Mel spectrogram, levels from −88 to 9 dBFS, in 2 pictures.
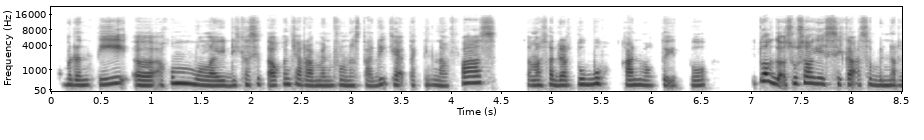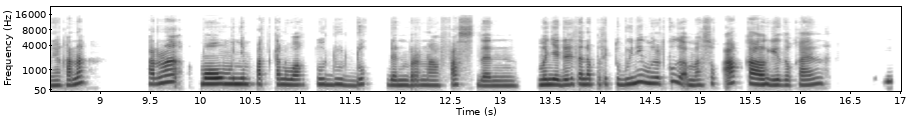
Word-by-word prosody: berhenti, 225 Hz, +5 st, 0 dB
eee, 200 Hz, -2 st, +2 dB
aku 210 Hz, +6 st, -5 dB
mulai 225 Hz, -8 st, +2 dB
dikasih 215 Hz, +4 st, -6 dB
tahu 200 Hz, -, +2 dB
kan -, -, 0 dB
cara 215 Hz, -4 st, 0 dB
mindfulness 195 Hz, 0 st, -4 dB
tadi 185 Hz, +5 st, -4 dB
kayak 220 Hz, -5 st, -2 dB
teknik 210 Hz, +1 st, -11 dB
nafas 280 Hz, +11 st, 0 dB, 0.4 s
sama 205 Hz, -1 st, -2 dB
sadar 210 Hz, -2 st, 0 dB
tubuh 235 Hz, +3 st, 0 dB, 0.2 s
kan 210 Hz, 0 st, +2 dB
waktu 200 Hz, 0 st, -7 dB, 0.2 s
itu, -, -, -15 dB, 0.6 s
itu -, -, -11 dB
agak 280 Hz, -, +4 dB
susah 285 Hz, +1 st, +2 dB
si 260 Hz, -, +1 dB
sih 245 Hz, -1 st, -5 dB
Kak 235 Hz, -1 st, 0 dB
sebenernya 205 Hz, -2 st, -3 dB
karena 245 Hz, +7 st, +3 dB, 0.6 s
karena 290 Hz, +7 st, +4 dB, 0.2 s
mau 255 Hz, 0 st, +10 dB
menyempatkan 245 Hz, -1 st, +1 dB
waktu 225 Hz, +2 st, -2 dB
duduk, 230 Hz, +1 st, -4 dB, 0.2 s
dan 210 Hz, -1 st, -1 dB
bernafas, 210 Hz, +2 st, -3 dB
dan 195 Hz, -1 st, -4 dB, 0.2 s
menyadari 230 Hz, 0 st, +4 dB
tanda 235 Hz, -1 st, +2 dB
petik 245 Hz, -1 st, -8 dB
"tubuh 240 Hz, +2 st, -1 dB
ini" 320 Hz, -, +3 dB
menurutku 280 Hz, +3 st, -1 dB
nggak 255 Hz, -7 st, +1 dB
masuk 215 Hz, +5 st, -6 dB
akal 270 Hz, -5 st, +6 dB
gitu 215 Hz, 0 st, 0 dB
kan, 225 Hz, +5 st, -2 dB, 0.5 s
jadi 345 Hz, -, -9 dB
225 Hz, 165 wpm, -20 LUFS, 205-255 Hz, 0.6 s, mau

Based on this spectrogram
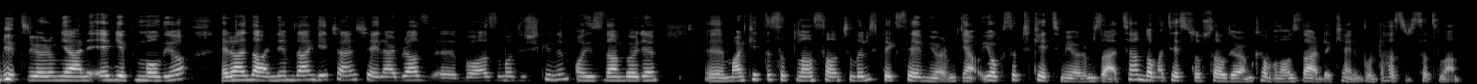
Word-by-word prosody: getiriyorum 195 Hz, -5 st, +3 dB
yani 185 Hz, -1 st, +5 dB
ev 200 Hz, +2 st, 0 dB
yapımı 195 Hz, -1 st, +3 dB
oluyor. 185 Hz, +5 st, +3 dB, 0.4 s
Herhâlde 205 Hz, +4 st, +5 dB
annemden 200 Hz, +3 st, +2 dB
geçen 215 Hz, 0 st, -1 dB
şeyler 180 Hz, -5 st, -2 dB
biraz, 195 Hz, -1 st, 0 dB
eee, 155 Hz, -1 st, -4 dB
boğazıma 180 Hz, +3 st, -4 dB
düşkünüm. 225 Hz, +6 st, -8 dB
O 185 Hz, -, -2 dB
yüzden, 180 Hz, 0 st, +1 dB
böyle, 190 Hz, +1 st, +3 dB, 0.5 s
eee, 155 Hz, 0 st, 0 dB
markette 185 Hz, +8 st, 0 dB
satılan 200 Hz, -4 st, -1 dB
salçaları 185 Hz, 0 st, -1 dB
s 240 Hz, -1 st, -13 dB
pek 375 Hz, -1 st, +2 dB
sevmiyorum. 165 Hz, -, -1 dB
Ya 160 Hz, -, +2 dB
yoksa 195 Hz, +2 st, +1 dB
tüketmiyorum 155 Hz, -9 st, -2 dB
zaten. 225 Hz, +8 st, +1 dB
Domates 180 Hz, 0 st, 0 dB
sosu 165 Hz, +1 st, -2 dB
alıyorum 150 Hz, -2 st, +2 dB
kavanozlardaki, 150 Hz, -4 st, -1 dB
hani, -, -, -7 dB
burada -, -, -9 dB
hazır -, -, -7 dB
satılan. -, -, -8 dB
185 Hz, 140 wpm, -25 LUFS, 180-205 Hz, 0.5 s, yani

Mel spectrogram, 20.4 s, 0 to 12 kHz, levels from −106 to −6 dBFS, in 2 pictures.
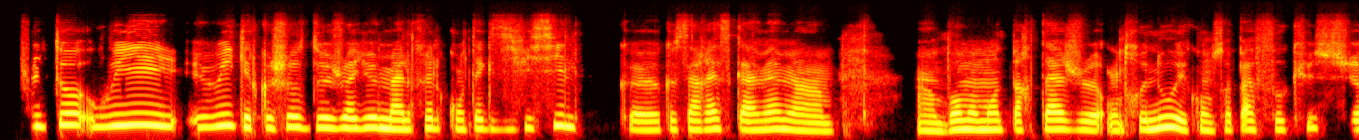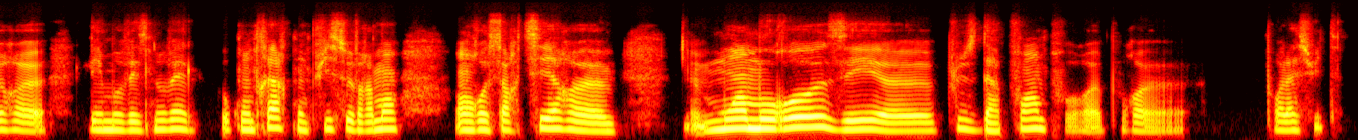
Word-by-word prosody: Plutôt 240 Hz, 0 st, -2 dB
oui, 255 Hz, +2 st, +1 dB
heu, 220 Hz, +1 st, -4 dB
oui, 250 Hz, 0 st, +1 dB
quelque 210 Hz, -2 st, -1 dB
chose 220 Hz, +1 st, -1 dB
de 210 Hz, 0 st, 0 dB
joyeux 205 Hz, +1 st, +1 dB
malgré 185 Hz, 0 st, +1 dB
le 190 Hz, -, -7 dB
contexte 185 Hz, -1 st, -6 dB
difficile, 205 Hz, +7 st, -4 dB, 0.3 s
que 165 Hz, 0 st, -3 dB
que 180 Hz, +1 st, -9 dB
ça 175 Hz, 0 st, -3 dB
reste 185 Hz, +2 st, -3 dB
quand 170 Hz, -2 st, 0 dB
même 185 Hz, +2 st, -1 dB
un 155 Hz, -3 st, -3 dB, 0.6 s
un 155 Hz, -1 st, -3 dB
bon 170 Hz, +4 st, +1 dB
moment 175 Hz, 0 st, +1 dB
de -, -, -10 dB
partage, 175 Hz, 0 st, -2 dB
heu, 165 Hz, -1 st, -1 dB
entre 160 Hz, +3 st, -5 dB
nous 215 Hz, +5 st, +3 dB
et 190 Hz, -, +3 dB
qu'on 165 Hz, 0 st, -6 dB
soit 165 Hz, +2 st, -8 dB
pas -, -, -2 dB
focus 175 Hz, +4 st, -9 dB
su,r 175 Hz, 0 st, -5 dB
heu, 155 Hz, -2 st, 0 dB, 0.3 s
les 170 Hz, -, -1 dB
mauvaises 165 Hz, -1 st, -2 dB
nouvelles. 180 Hz, -2 st, -1 dB, 0.2 s
Au -, -, -6 dB
contraire, 180 Hz, +5 st, +1 dB
qu'on 170 Hz, -, -4 dB
puisse 185 Hz, +3 st, -5 dB
vraiment 180 Hz, +3 st, +1 dB, 0.4 s
en 170 Hz, -, +3 dB
ressortir, 180 Hz, +3 st, +1 dB
heu, 150 Hz, -3 st, +2 dB, 0.6 s
moins 190 Hz, +4 st, +5 dB
moroses 195 Hz, 0 st, +8 dB
et 180 Hz, 0 st, +4 dB
heu, 155 Hz, 0 st, +2 dB
plus 185 Hz, -5 st, -6 dB
d'appoint 190 Hz, +6 st, -1 dB
pour, 190 Hz, -, -9 dB
heu, -, -, -5 dB
pour, -, -, -8 dB
heu, -, -, -6 dB, 0.7 s
pour 165 Hz, -, -6 dB
la 165 Hz, 0 st, -1 dB
suite. 210 Hz, +6 st, -11 dB
180 Hz, 170 wpm, -24 LUFS, 170-205 Hz, 0.7 s, moroses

